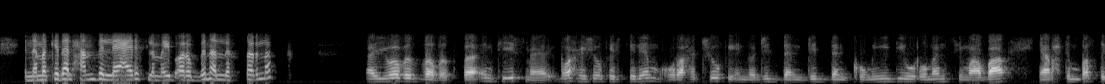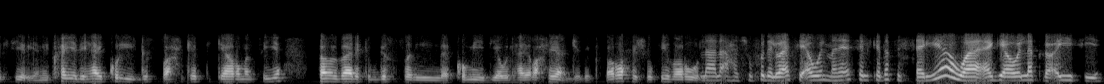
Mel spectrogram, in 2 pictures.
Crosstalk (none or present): none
